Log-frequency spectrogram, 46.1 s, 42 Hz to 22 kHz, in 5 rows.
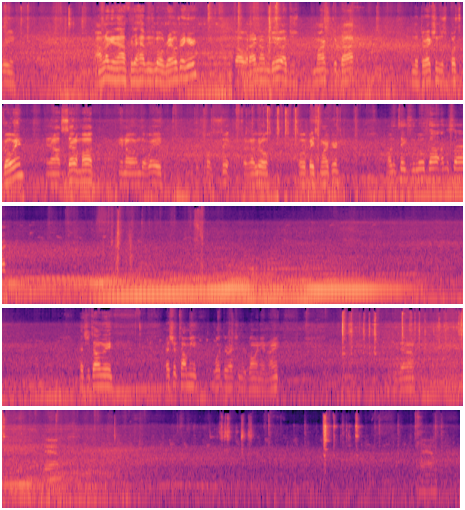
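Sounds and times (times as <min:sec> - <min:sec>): vehicle engine humming: 0:00.0 - 0:46.0
small metal parts clicking: 0:34.4 - 0:37.1, 0:41.0 - 0:42.4, 0:43.3 - 0:44.5.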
